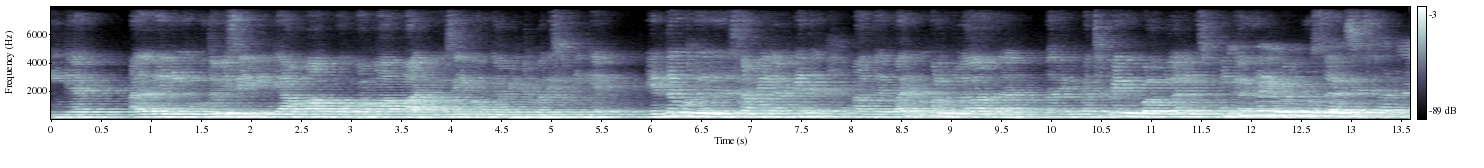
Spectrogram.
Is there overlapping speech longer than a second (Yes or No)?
Yes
